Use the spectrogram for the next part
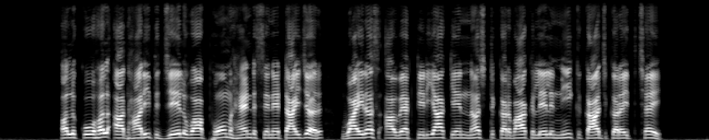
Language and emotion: Maithili, neutral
